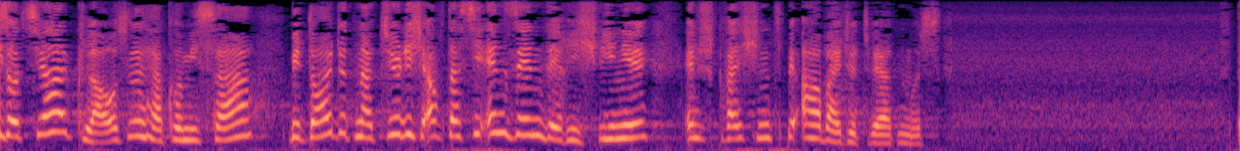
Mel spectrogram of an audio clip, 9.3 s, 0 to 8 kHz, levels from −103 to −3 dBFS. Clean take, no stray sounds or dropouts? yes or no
yes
